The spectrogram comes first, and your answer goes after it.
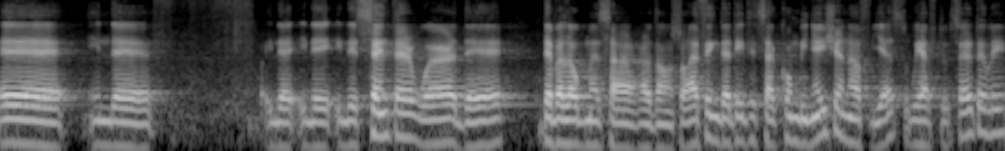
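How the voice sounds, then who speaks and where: A man's medium-pitched voice with a Spanish accent, at a moderate pace and with fairly even intonation. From Spain. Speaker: science policy official. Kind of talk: panel discussion. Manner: halting.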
